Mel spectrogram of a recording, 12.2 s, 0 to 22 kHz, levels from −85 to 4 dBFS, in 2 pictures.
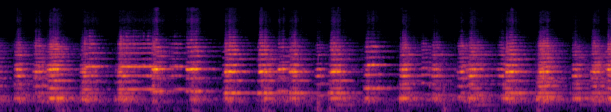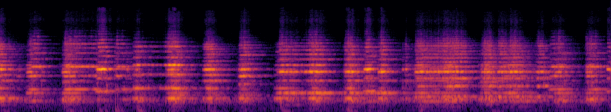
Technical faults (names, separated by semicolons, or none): none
